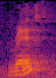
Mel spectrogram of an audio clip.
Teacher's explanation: the R in red, which is an alveolar approximant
